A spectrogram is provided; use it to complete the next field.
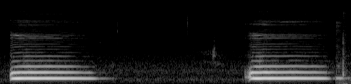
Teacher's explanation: U. Lips rounded and slightly pushed forward. Tongue pulls back with the back part rising.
